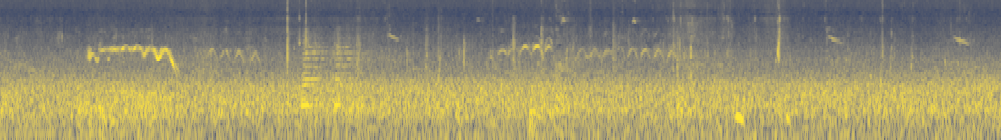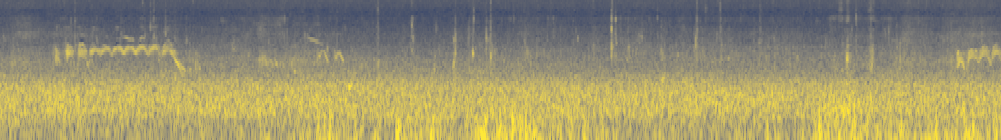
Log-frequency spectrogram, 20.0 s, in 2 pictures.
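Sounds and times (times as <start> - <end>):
birds calling: 4.7 - 7.0.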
